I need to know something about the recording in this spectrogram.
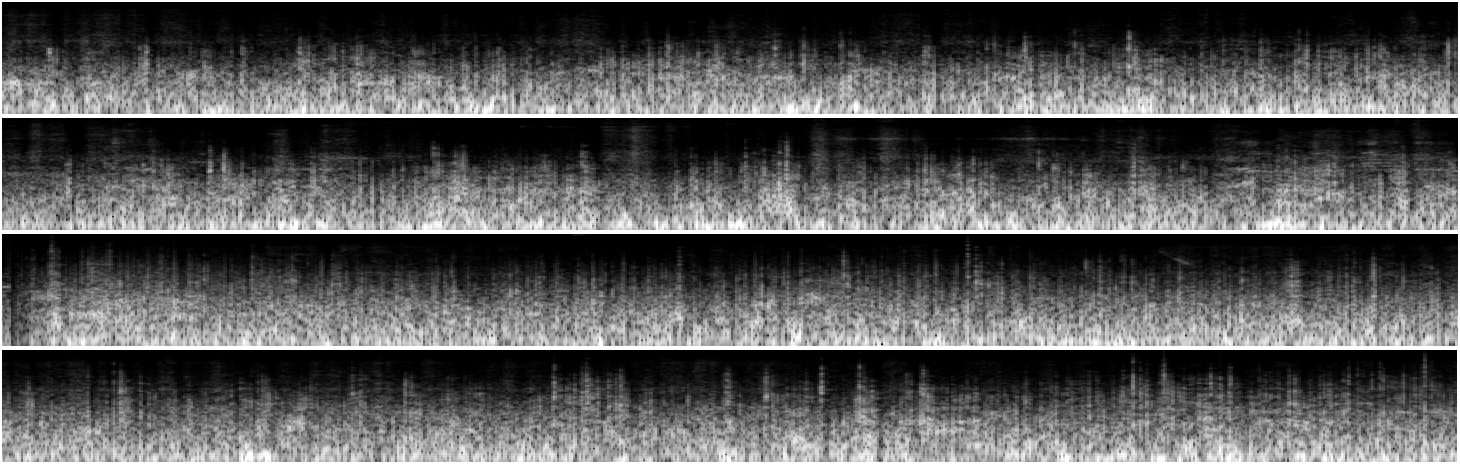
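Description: A train rumbles and clatters steadily along the tracks.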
